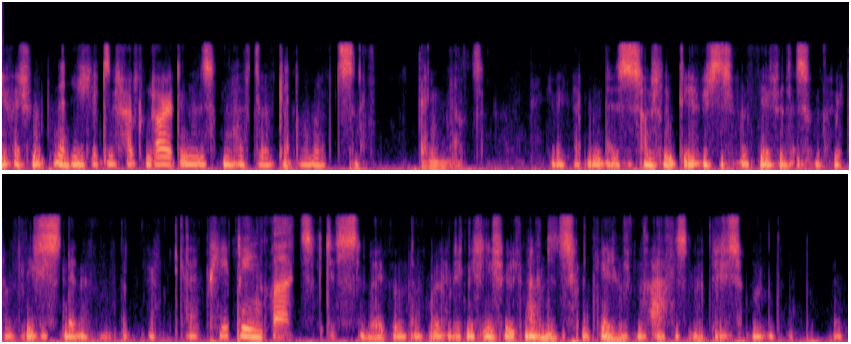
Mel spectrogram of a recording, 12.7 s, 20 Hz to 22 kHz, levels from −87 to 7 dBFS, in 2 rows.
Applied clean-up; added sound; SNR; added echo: neural diffusion model UNIVERSE++.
